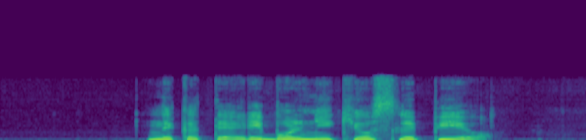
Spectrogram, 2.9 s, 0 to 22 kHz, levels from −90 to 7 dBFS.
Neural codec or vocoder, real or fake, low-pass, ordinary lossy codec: vocoder, 22.05 kHz, 80 mel bands, WaveNeXt; fake; 9.9 kHz; none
